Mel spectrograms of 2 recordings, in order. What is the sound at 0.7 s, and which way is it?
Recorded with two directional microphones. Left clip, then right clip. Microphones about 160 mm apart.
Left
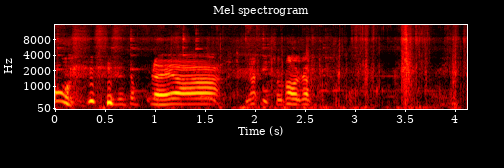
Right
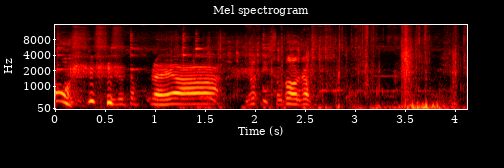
Cowbell, 55° left (ahead or behind).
